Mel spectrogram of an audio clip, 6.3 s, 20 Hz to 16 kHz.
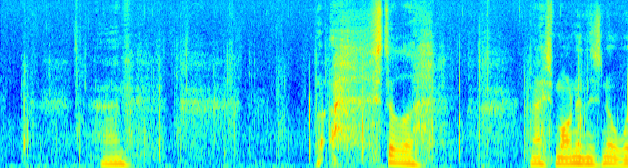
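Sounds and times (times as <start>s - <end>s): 
footsteps on fresh untrodden snow on a path in the Cairngorms: 0.0s - 6.2s
speech: 1.0s - 1.4s, 3.2s - 4.4s, 5.3s - 6.2s.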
